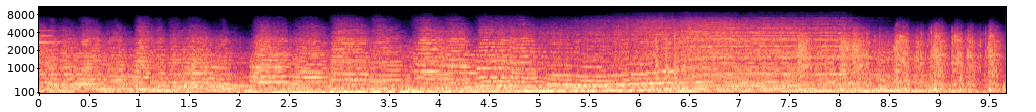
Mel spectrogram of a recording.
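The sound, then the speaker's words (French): A ship's engines run at full speed ahead with the propeller engaged, giving a loud, steady droning roar with a pulsing throb that swells slightly partway through. “L'hélice est engagée.”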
